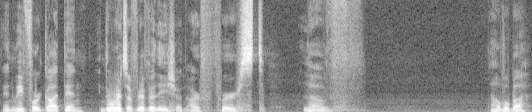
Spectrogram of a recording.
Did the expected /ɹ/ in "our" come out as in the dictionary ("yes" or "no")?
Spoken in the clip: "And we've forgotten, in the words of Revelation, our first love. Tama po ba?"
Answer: no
